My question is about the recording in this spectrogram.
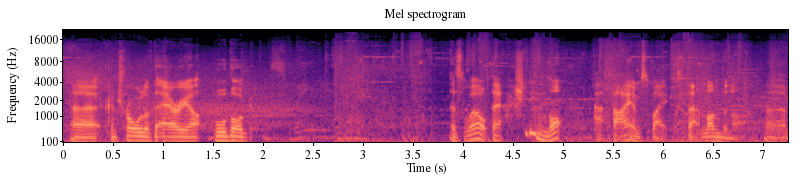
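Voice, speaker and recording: A man casting an esports match at a studio desk, talking fast and laughing often between calls. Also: medium pitch, sharp tone. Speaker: esports caster. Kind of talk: play-by-play commentary and banter. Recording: faint music behind.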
